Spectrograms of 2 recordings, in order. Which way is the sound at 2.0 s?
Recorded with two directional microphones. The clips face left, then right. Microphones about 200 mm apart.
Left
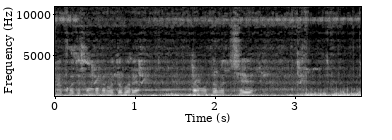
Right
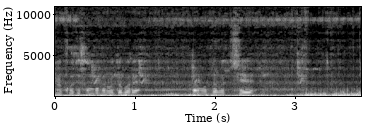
10° right (ahead or behind).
